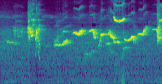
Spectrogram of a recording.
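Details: Sunda bush warbler, known locally as tledekan gunung, on a lure track with lively bird sounds: a jumble of high chirps and sliding whistles, with a sharp burst near the start and a brief low thump midway.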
